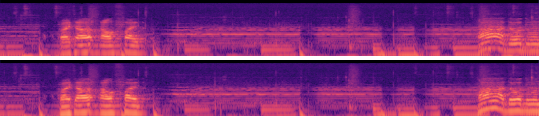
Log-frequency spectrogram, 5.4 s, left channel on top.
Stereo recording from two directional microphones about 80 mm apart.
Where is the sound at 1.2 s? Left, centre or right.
Centre.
